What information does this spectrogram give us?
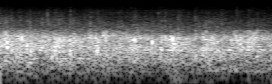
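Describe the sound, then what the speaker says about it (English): Applause from an audience at a community awards ceremony, a steady, dense wash of clapping that holds evenly throughout without any voices standing out. "How about another round of applause for Dr."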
